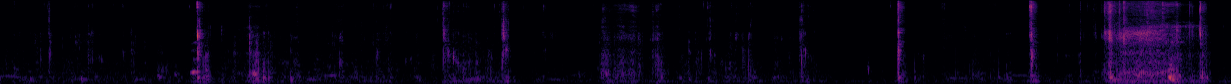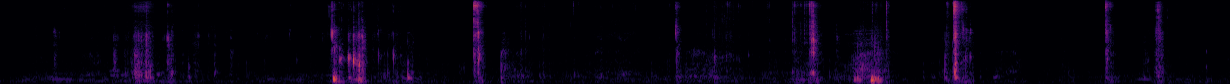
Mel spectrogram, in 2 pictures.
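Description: Close-up eating sounds of a man eating a chicken leg and rice with his hand: chewing, biting and mouth smacks as scattered clicks, with a longer, louder noisy bite about eleven seconds in.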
